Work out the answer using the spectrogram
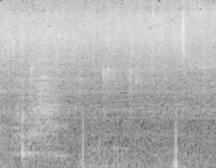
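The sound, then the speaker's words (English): Chopped onions frying in olive oil give a soft, steady sizzle, a quiet hiss broken by a few light pops and crackles. “Back to the bench scraper to scoop up these onions, and they're going into the oil.”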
